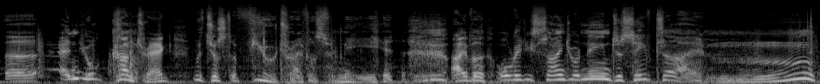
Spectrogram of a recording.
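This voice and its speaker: An actor playing a sly, oily male crime boss with a breathy wheeze in an animated video game. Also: high voice, slow pace, exaggerated voice. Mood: sly persuasion. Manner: oily, insinuating, chuckling menace. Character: sly, menacing crime boss, male, smugly wheeling and dealing.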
